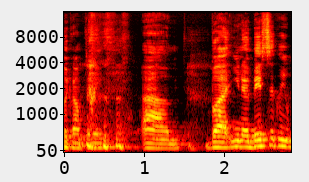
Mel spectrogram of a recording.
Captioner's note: laughing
